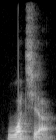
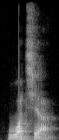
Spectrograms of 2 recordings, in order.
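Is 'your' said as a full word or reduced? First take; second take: Reduced; Reduced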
